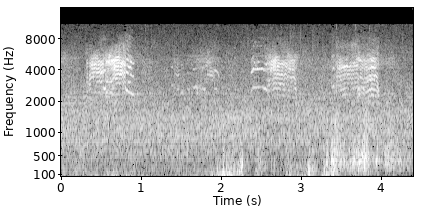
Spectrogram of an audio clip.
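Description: Wind buffeting the microphone in gusts, with a few short, high chirps over it.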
